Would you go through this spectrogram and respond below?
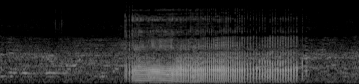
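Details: Spaniel snoring: a buzzing, fluttering snore that starts abruptly and carries a rapid rattle before stopping.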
